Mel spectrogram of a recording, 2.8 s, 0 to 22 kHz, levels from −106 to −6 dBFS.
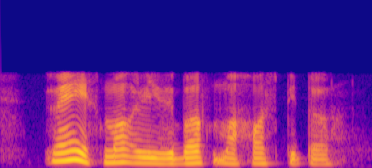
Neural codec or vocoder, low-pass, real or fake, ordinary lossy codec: none; 3.6 kHz; real; none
